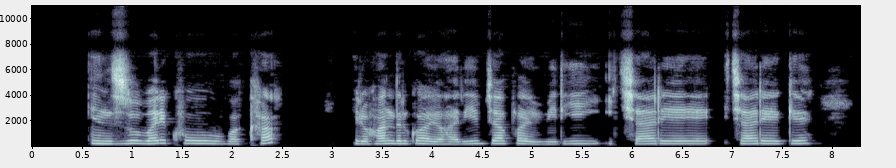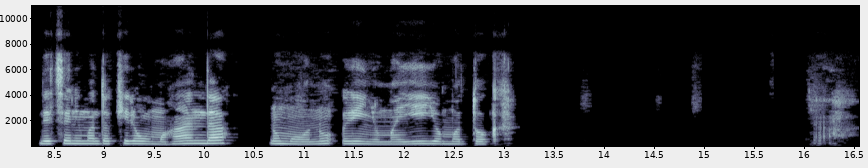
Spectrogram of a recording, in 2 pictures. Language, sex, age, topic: Kinyarwanda, female, 18-24, government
